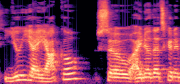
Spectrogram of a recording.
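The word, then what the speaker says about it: Llullaillaco: So in Spanish, Yuyayako. Wow. If you're speaking English and don't know any Spanish, it's Lululula. But no, they were Incan,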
